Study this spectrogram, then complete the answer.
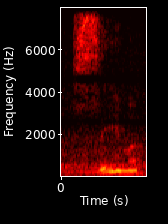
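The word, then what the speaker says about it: Simon: guinta semen which is which is spelled s-i-m-o-n and pronounce sema semen semen then um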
